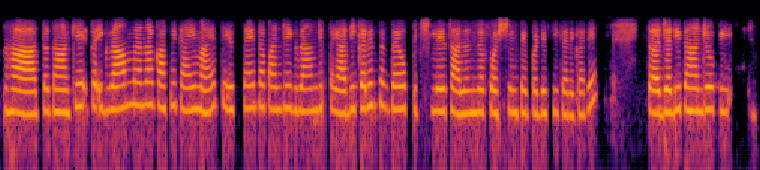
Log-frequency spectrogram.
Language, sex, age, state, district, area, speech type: Sindhi, female, 18-30, Uttar Pradesh, Lucknow, rural, conversation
